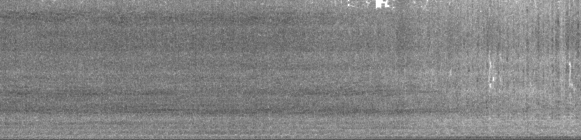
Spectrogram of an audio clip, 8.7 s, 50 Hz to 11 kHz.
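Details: 1982 Chevy C30 ramp truck, swapped big-block 454 V8 with NV4500 5-speed, on freshly painted headers, open pipes with no muffler: loud deep even rumble, fast steady pulse, no misses, knocks or rattles; running clean.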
